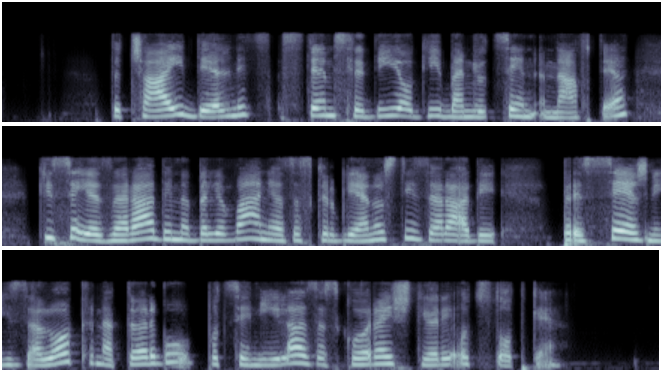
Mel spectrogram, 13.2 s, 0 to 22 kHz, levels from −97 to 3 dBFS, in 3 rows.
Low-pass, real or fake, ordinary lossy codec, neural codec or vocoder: 7.2 kHz; fake; none; codec, 16 kHz, 1 kbps, X-Codec, HuBERT features, trained on general audio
